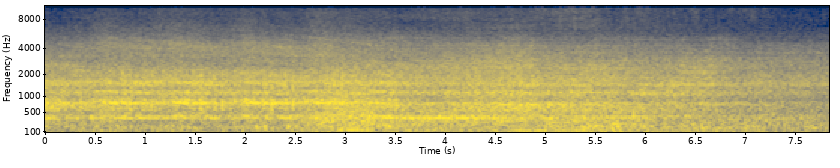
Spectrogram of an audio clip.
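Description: A diesel passenger train passing close by: a steady loud running noise with several held tones, dying away near the end as it moves off.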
